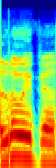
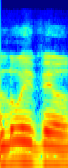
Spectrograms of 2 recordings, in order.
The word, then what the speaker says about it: Louisville: I'm shouting out Louisville Slugger, the Louisville Zoo. First of all, it's Louisville. Like I said, it's not Louisville.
